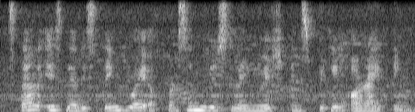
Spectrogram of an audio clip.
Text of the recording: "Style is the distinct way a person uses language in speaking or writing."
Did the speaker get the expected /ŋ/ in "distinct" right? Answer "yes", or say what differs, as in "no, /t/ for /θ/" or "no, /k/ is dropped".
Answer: yes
